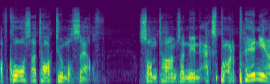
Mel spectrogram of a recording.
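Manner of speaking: put-on Australian accent. Prompted to embody a former Australian professor's accent; Australian accent. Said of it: "This is your moment to embody that accent".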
